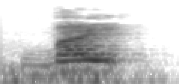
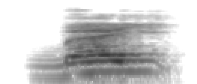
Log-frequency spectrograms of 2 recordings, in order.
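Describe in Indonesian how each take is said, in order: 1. Suku kata berakhir dengan hentakan. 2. Suku kata berakhir lembut tanpa hentakan. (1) "itu salah" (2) "Tapi baik"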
